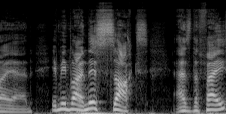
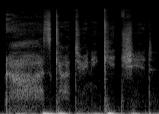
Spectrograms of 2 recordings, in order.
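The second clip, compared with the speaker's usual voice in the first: whisper; 8 dB quieter than usual. Real, not acted. Dismissive aside, whispered.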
